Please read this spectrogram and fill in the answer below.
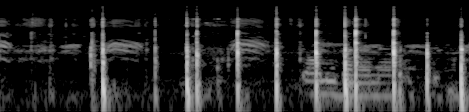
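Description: Heavy meat cleaver chopping beef and bone on a wooden tree-stump chopping block: about ten sharp, irregular chops starting about a second in, some coming in quick pairs.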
